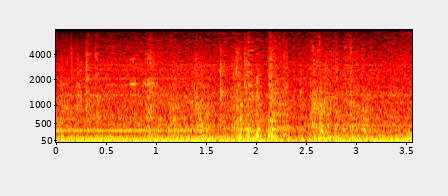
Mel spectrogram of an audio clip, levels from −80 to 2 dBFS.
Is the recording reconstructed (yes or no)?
no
